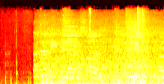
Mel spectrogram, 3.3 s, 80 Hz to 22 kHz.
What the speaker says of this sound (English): I am on the train on my way to day 2 of New York Comic Con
